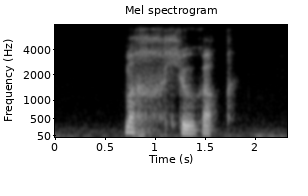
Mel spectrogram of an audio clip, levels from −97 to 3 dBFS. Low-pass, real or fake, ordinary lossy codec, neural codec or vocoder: 7.2 kHz; real; Opus, 24 kbps; none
